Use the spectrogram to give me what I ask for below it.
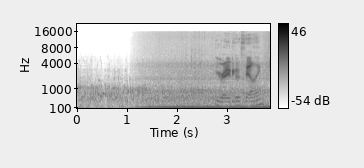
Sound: motor whirring

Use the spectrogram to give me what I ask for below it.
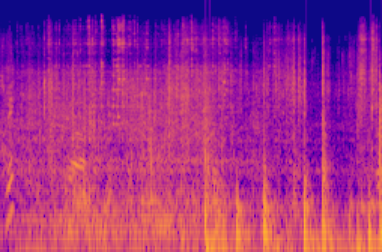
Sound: clanking; fish thrashing

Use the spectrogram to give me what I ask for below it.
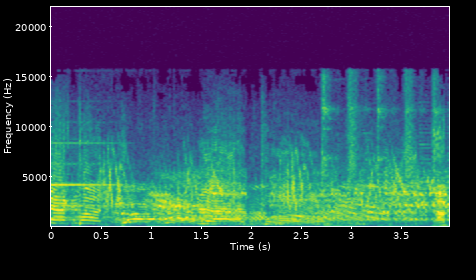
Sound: mocking

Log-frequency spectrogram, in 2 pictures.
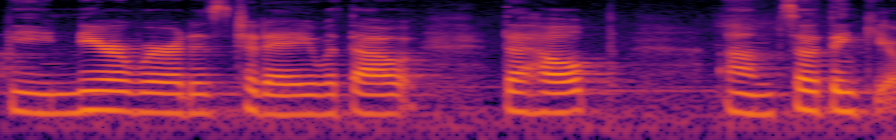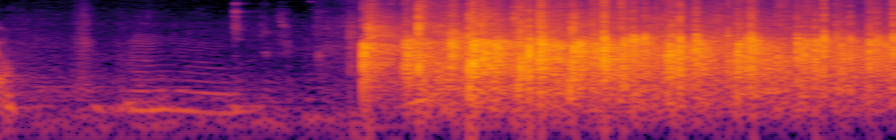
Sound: applause

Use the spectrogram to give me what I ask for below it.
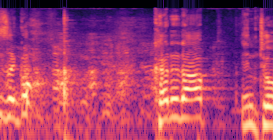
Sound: audience laughing

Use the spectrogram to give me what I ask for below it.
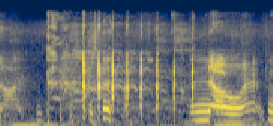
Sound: laughs

